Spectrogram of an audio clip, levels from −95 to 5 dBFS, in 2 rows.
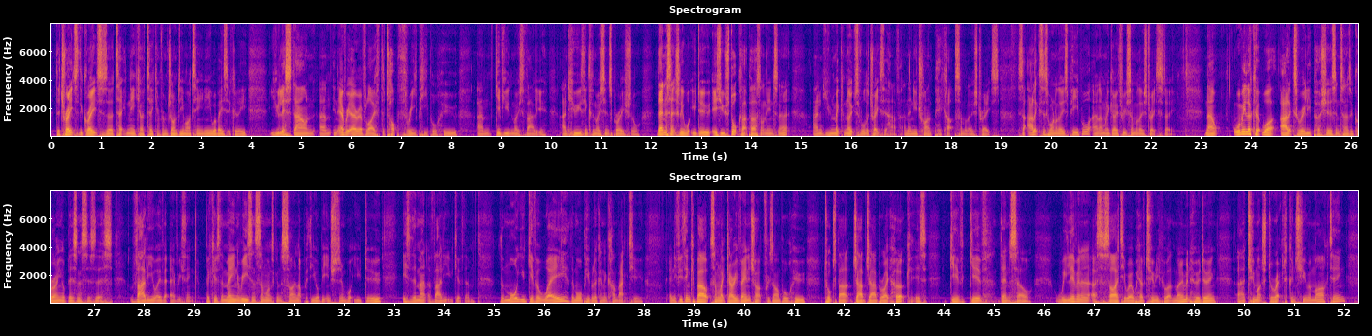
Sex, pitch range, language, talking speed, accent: male, 90-105 Hz, English, 235 wpm, British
